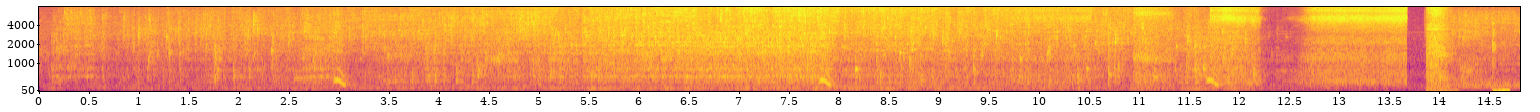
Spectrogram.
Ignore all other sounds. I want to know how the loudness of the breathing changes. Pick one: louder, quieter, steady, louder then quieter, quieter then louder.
louder.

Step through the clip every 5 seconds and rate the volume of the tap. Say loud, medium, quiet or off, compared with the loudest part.
medium, loud, medium.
